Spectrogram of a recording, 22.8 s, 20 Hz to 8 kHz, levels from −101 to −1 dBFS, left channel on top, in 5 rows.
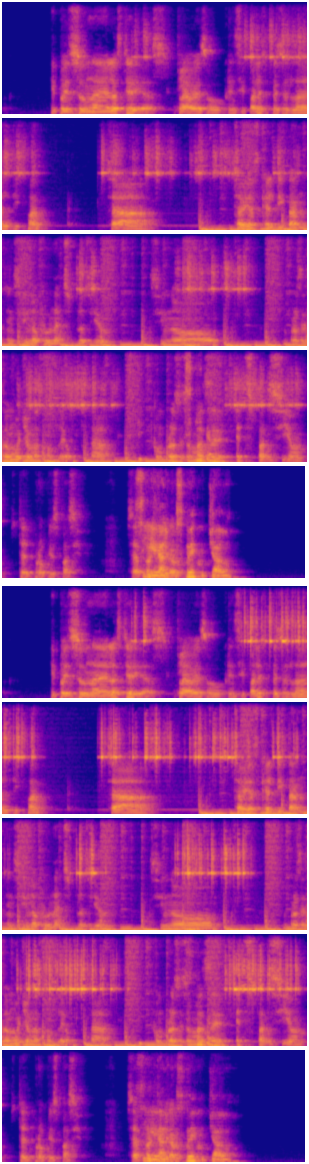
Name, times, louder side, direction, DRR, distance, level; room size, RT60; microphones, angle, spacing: voice 1, 0.9-5.2 6.1-6.9 8.0-10.8 11.4-12.4 13.3-14.7 15.1-15.4 16.0-17.1 17.4-18.2 18.6-19.5 20.2-21.3, left 1 dB, 10° right, 4.1 m, -30 dB
sound 1, 1.9-2.2 3.6-5.1 6.0-8.3 8.6-9.2 10.2-10.7 11.7-12.9 13.9-15.6 17.1-18.2, right 11 dB, 80° right, 1.6 m, -29 dB
Bass guitar, 7.5-17.4, equal, 30° right, 3.7 m, -31 dB
voice 2, 16.6-16.9 20.3-21.7, left 2 dB, 60° left, 1.2 m, -26 dB
26.5 x 9.1 x 4.1 m
head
